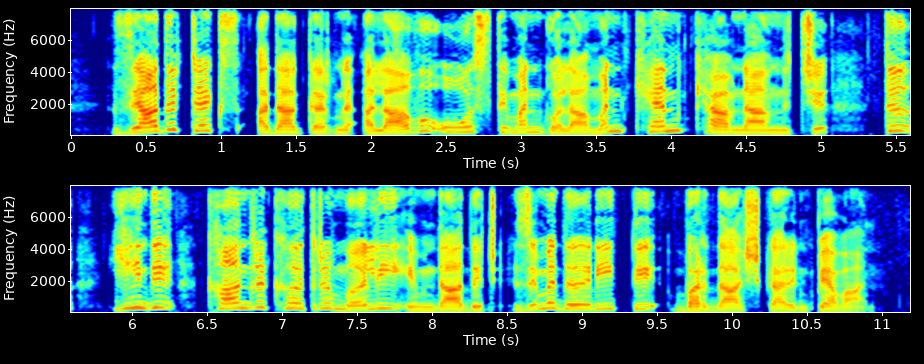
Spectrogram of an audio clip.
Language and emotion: Kashmiri, neutral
